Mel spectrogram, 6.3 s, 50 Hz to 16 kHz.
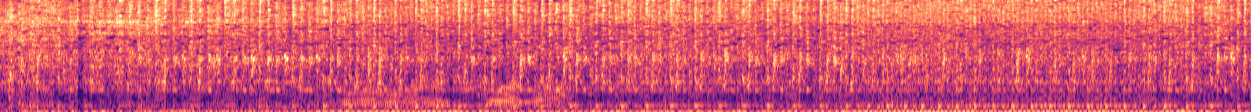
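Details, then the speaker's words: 1982 Toyota Hiace LH11 diesel, overheating with rough running, after setting camshaft to valve top timing: idles with even steady clatter, no hunting; smooth but further adjustment still needed. "jalur suaranya Udah halus tapi ada yang kurang kita cari lagi"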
